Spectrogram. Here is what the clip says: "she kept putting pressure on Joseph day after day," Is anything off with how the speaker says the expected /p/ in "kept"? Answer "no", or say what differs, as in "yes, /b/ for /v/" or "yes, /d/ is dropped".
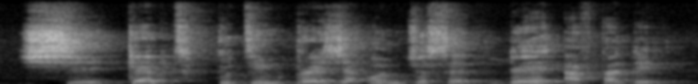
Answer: no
